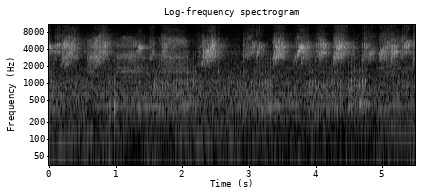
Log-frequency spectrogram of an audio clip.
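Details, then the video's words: Hungry House martin nestlings in a colony of thirty nests, fed by adults; rapid high-pitched scratchy twitters come in pulsing bursts roughly twice a second, loud and continuous throughout. "A colony of thirty House martin (Delichon urbicum) nests full of hungry chicks"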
